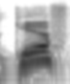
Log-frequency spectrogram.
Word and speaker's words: GIF: Um, I will until my dying day pronounce it as GIF because that just makes sense to me.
